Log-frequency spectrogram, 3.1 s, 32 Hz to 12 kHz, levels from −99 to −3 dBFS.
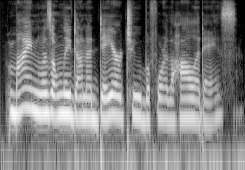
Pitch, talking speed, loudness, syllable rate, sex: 205 Hz, 215 wpm, -16 LUFS, 5.7 syllables/s, female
